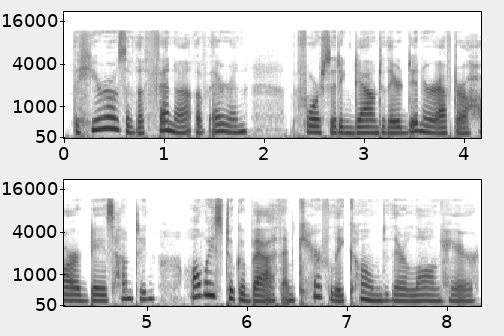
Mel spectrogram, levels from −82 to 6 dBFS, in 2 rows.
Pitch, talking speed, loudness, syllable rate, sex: 210 Hz, 200 wpm, -19 LUFS, 5.7 syllables/s, female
